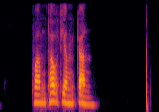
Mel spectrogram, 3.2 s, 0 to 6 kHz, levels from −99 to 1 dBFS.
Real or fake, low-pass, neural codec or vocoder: real; 5.4 kHz; none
